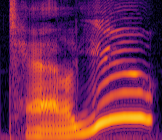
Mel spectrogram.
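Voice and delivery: outraged witch shrieking upward; shrill, incredulous witch; suddenly shrill. A narrator's reading. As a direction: swoop up high in shrill disbelief. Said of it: "her voice growing suddenly shriller".

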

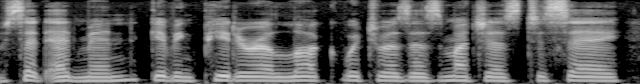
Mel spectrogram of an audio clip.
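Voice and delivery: usual speaking voice

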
